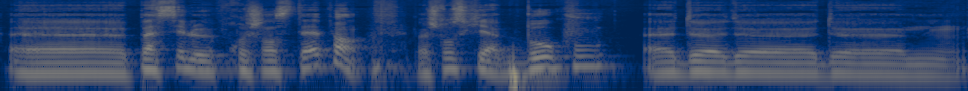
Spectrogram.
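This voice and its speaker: A man's voice: mid-range voice, unhurried, mellow. A man hosting a podcast in casual, rambling talk, slangy and self-mocking, recorded in a studio set. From born in Paris, living in Bordeaux. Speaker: podcast host.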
